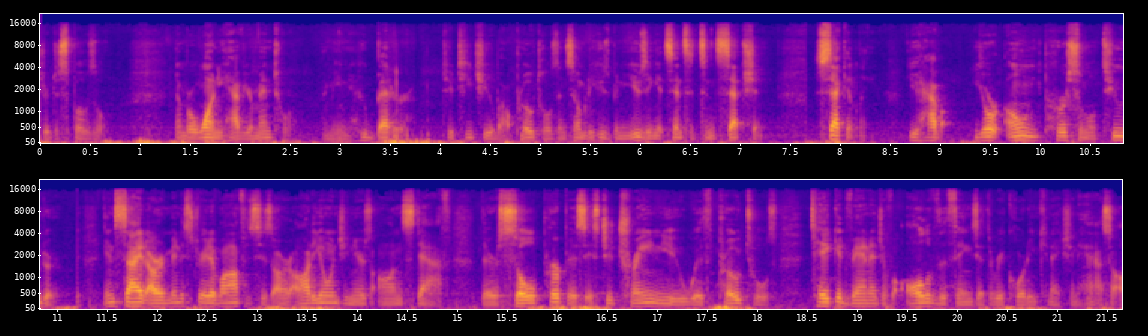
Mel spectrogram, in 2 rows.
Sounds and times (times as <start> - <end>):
Speech: 0.0 - 21.6.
